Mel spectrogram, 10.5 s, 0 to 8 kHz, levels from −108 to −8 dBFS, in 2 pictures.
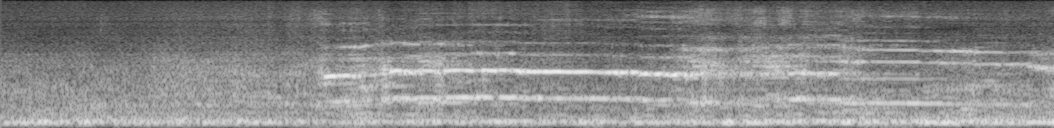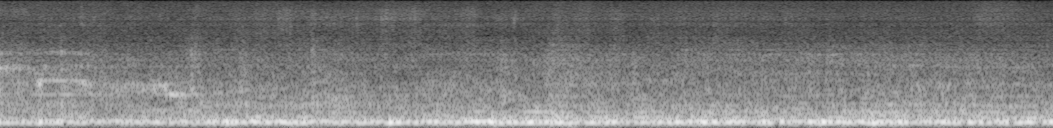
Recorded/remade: remade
